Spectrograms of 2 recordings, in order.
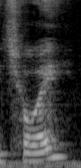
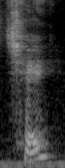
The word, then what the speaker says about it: Choi: Top is, in the video you can see me say Choi, or something like that, because I didn't understand Korean and I didn't know how to pronounce his last name at the time. I'm slowly getting into it, and I think it's Che. Please correct me if I'm wrong.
